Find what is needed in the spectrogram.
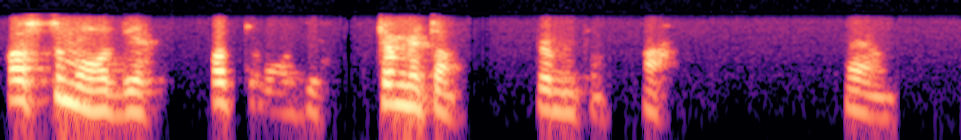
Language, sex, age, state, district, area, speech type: Sanskrit, male, 60+, Karnataka, Mysore, urban, conversation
